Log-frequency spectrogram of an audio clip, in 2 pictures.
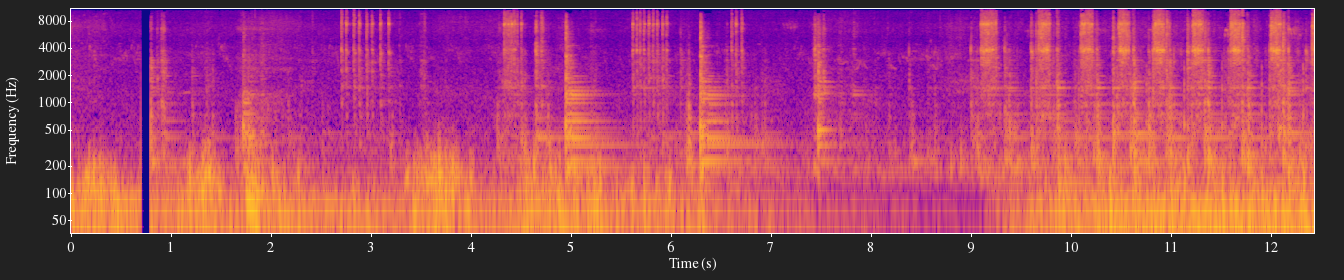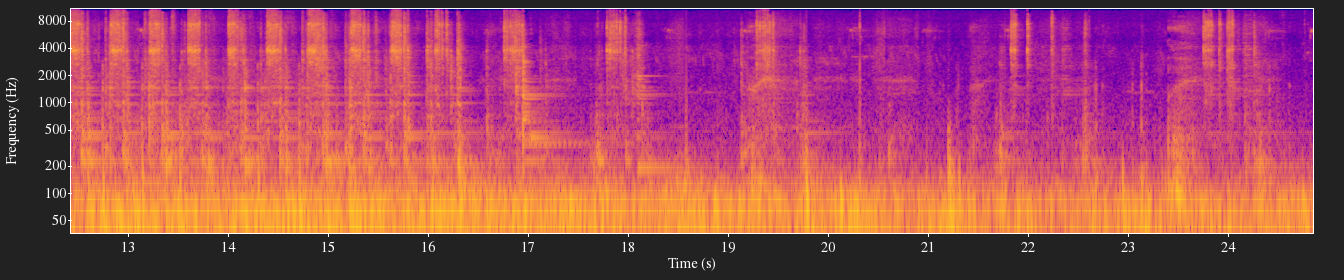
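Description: Ratchet wrench with a 16 mm socket tightening the front shock absorber bolts on an Audi A4 B8, a long run of rapid, evenly spaced clicks, loud and close, after a few slower bursts at the start.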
